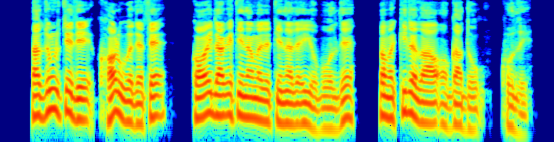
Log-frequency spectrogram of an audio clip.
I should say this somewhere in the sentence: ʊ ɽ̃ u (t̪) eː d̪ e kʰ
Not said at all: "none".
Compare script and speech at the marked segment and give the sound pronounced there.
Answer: t̪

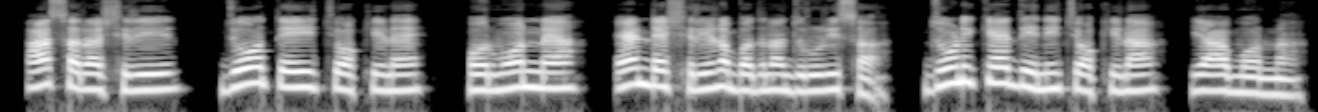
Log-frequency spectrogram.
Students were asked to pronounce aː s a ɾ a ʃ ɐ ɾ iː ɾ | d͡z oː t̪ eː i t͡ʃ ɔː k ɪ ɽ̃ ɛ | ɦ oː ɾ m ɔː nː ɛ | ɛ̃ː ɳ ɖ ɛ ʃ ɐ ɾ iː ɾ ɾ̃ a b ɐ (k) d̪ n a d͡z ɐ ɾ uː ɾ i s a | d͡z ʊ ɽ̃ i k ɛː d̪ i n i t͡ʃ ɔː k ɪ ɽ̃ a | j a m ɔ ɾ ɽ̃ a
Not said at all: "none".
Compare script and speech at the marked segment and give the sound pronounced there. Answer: none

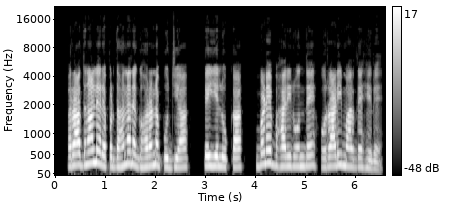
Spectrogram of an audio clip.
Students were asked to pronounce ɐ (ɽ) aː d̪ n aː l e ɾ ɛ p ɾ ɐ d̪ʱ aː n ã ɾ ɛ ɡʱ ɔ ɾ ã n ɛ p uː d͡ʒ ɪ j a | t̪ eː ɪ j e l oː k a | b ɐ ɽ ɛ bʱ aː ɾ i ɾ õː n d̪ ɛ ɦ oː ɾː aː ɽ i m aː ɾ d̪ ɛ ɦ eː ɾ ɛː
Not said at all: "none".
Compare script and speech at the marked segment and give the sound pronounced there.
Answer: ɾ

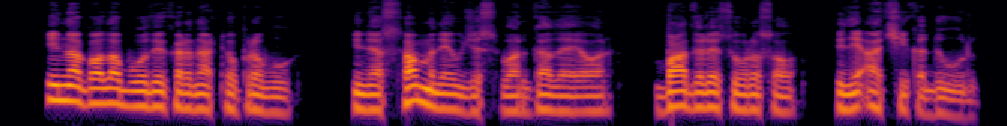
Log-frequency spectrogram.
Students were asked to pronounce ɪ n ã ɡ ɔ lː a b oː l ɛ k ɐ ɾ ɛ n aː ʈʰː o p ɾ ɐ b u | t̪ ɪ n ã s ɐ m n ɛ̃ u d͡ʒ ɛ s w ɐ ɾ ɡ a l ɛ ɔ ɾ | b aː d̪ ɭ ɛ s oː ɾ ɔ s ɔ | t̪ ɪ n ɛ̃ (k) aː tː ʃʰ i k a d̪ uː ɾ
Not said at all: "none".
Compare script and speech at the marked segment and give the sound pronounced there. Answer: ʔ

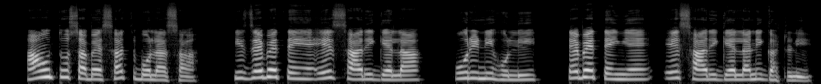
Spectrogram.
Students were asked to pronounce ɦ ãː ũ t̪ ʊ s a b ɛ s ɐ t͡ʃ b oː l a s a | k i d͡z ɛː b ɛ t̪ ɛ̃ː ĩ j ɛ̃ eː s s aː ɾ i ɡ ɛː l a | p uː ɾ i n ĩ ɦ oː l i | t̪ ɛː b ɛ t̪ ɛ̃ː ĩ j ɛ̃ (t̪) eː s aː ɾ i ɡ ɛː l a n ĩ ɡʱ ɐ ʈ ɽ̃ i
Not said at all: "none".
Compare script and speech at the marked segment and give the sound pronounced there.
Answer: none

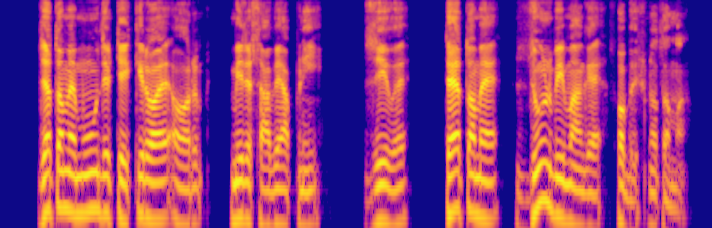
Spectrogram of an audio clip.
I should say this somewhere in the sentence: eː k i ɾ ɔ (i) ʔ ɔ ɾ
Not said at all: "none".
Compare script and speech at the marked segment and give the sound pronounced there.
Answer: ɛ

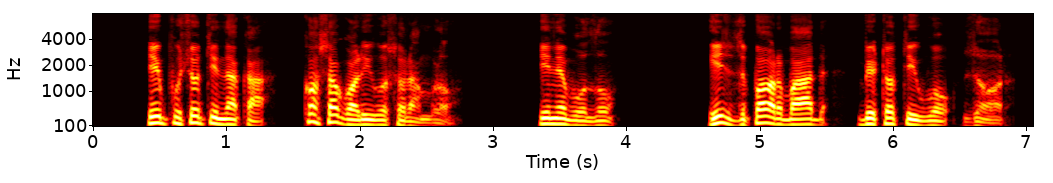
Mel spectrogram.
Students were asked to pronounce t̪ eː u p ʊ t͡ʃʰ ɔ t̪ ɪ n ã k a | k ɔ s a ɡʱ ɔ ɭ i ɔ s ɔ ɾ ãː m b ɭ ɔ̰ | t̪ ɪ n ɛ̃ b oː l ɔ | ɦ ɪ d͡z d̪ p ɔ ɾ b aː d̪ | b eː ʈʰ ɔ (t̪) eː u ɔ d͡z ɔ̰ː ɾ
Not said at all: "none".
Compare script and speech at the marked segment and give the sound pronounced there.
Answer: t̪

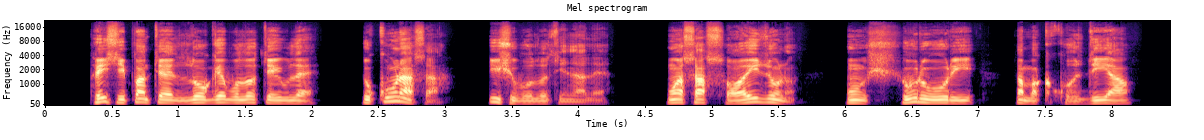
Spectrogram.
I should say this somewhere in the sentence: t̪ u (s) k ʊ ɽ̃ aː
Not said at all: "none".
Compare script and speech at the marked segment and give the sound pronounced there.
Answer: none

